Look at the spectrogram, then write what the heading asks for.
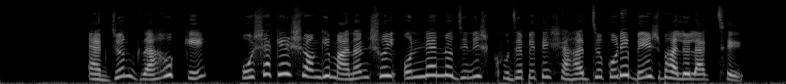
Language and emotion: Bengali, happy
